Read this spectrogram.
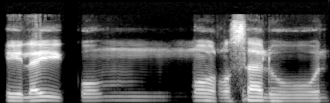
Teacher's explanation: इदगाम होगा यानी नून, यानी यानी दोनों मीम, ठीक है, यानी दोनों मीम एक हो जाएंगे और उसमें गुन्ना भी होगा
